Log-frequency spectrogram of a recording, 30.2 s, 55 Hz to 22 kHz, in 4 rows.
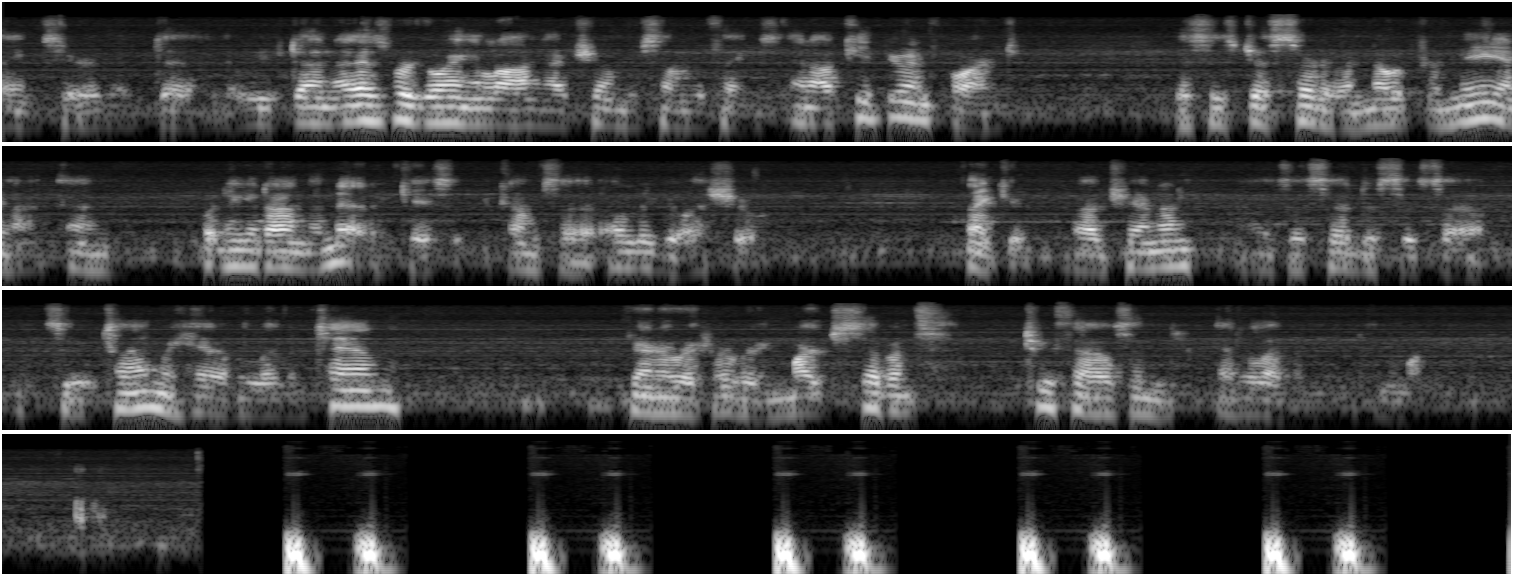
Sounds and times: Speech: 0.0 - 5.1, 5.9 - 11.4, 12.4 - 17.2, 18.2 - 22.3.

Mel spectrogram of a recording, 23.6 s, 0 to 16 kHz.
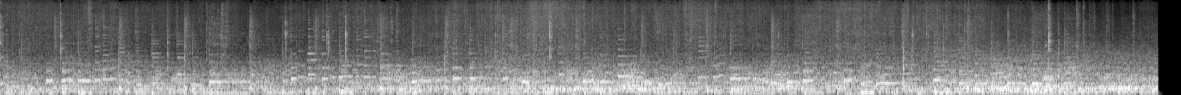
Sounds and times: Music: 0.0 - 22.6.

